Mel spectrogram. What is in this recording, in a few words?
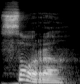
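"sister", Romanian; gcompris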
